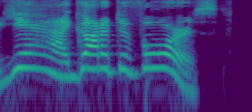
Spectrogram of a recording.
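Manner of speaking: very high, swooping, acted-out showy excitement. Acting out a toy commercial's players announcing bad news: imitating excited players. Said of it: "they get all excited and show".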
